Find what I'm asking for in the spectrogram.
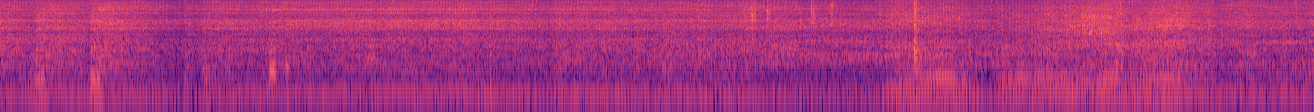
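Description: A motorcycle engine runs close by, a steady low idle throughout, swelling into a louder rev near the end, with someone speaking briefly over it.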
